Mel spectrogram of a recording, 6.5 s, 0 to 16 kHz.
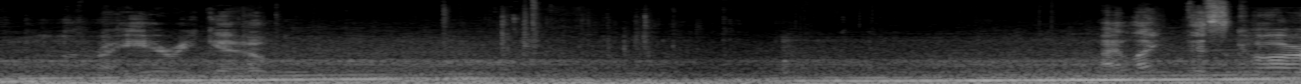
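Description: A 2007 Shelby GT500 SVT Mustang fitted with a Corsa Extreme exhaust drives along with a deep, steady rumble that swells as it pulls away, while someone talks over it inside the car.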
